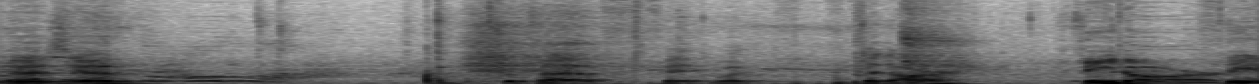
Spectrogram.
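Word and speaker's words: Fuydar: Fadar. there. Fadar appears. Wrong emphasis.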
